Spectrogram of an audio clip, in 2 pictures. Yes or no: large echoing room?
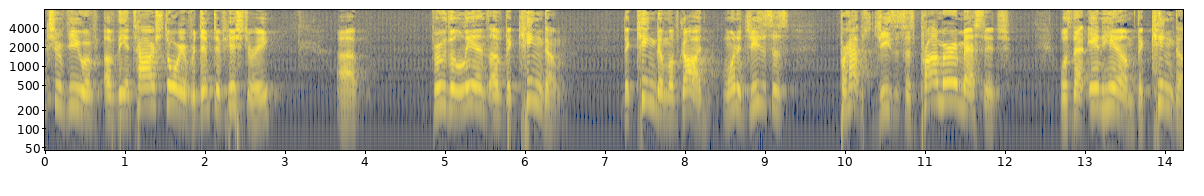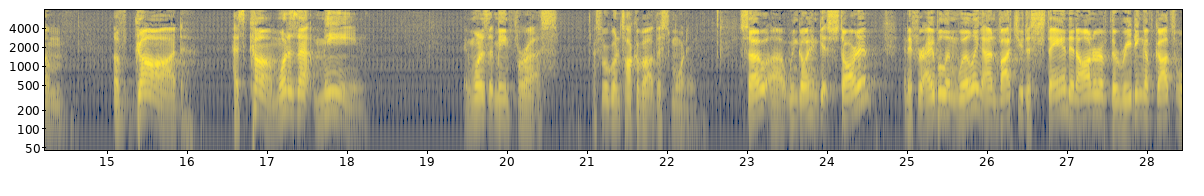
yes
